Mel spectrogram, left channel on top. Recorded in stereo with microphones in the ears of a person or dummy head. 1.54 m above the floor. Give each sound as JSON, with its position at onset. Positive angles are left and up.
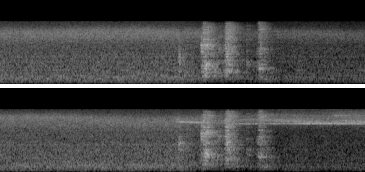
{"t": 1.8, "sound": "tearing paper", "side_deg": -5, "distance_m": 3.5}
